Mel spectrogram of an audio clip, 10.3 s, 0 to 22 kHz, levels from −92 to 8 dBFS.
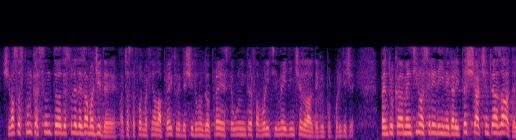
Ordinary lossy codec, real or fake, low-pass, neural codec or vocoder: AAC, 32 kbps; real; 5.4 kHz; none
